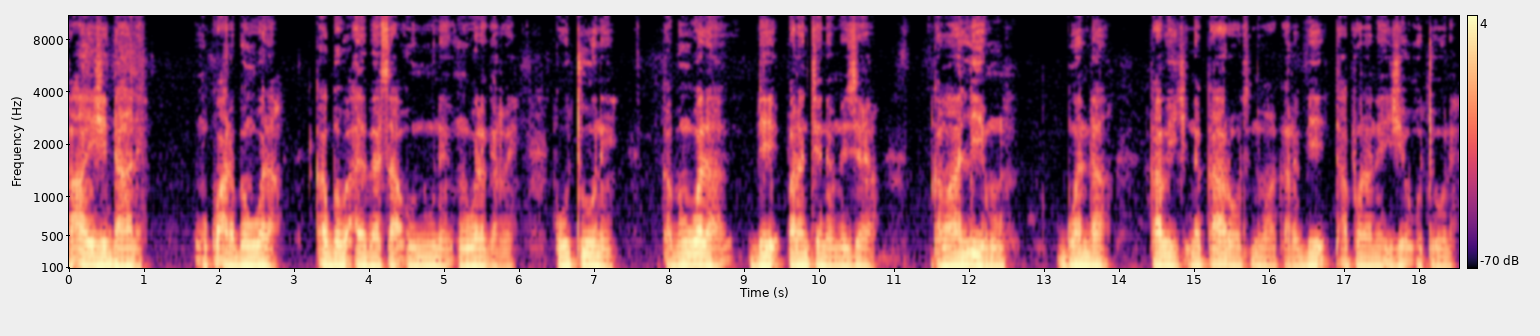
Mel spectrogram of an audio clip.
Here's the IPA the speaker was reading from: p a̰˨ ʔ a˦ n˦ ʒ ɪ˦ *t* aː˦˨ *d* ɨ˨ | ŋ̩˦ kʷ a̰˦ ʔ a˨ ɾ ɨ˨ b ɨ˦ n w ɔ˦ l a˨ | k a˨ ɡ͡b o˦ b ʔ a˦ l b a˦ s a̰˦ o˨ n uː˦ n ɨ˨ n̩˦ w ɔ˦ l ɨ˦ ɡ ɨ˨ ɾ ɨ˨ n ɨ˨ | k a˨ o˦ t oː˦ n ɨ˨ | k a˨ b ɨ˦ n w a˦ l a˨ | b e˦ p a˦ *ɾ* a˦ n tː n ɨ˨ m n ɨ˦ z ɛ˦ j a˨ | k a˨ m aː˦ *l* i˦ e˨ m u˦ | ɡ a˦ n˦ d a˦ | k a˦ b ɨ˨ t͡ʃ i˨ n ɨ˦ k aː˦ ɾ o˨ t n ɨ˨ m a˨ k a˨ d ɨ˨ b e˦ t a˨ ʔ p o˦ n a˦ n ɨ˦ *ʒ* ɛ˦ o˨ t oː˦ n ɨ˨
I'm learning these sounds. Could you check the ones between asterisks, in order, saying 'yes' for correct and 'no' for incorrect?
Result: no, no, yes, yes, yes

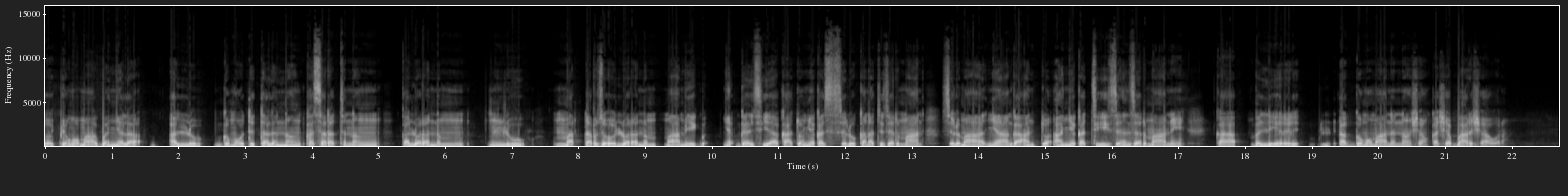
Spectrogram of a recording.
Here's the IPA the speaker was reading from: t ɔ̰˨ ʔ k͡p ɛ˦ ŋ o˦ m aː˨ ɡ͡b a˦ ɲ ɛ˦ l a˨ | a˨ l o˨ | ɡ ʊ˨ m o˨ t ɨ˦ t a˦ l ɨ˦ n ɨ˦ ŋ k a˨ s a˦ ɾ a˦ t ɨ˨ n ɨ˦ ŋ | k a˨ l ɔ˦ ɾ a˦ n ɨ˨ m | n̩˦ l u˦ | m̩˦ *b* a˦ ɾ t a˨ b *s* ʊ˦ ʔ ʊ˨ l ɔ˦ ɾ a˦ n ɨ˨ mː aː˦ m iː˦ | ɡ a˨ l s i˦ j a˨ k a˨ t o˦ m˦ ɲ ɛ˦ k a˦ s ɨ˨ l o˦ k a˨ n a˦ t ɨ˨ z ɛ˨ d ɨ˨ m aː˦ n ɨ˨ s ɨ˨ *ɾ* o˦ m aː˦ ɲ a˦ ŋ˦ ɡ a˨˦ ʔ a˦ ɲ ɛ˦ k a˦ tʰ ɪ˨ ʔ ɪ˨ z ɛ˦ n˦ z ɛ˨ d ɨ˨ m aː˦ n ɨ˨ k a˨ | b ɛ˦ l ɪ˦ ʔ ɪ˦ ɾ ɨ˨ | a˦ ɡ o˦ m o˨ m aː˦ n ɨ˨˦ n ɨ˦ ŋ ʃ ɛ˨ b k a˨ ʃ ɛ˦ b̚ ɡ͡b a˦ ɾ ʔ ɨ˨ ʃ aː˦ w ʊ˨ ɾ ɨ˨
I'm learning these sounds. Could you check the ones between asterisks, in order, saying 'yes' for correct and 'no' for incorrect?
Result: no, no, no

